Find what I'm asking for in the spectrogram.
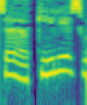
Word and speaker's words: Circilius: The nearest he could get to her name was Circilius, my spelling, pronounced as Circilius with the second syllable stressed.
